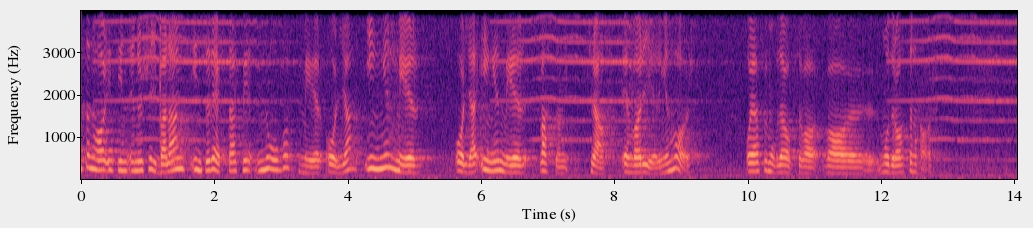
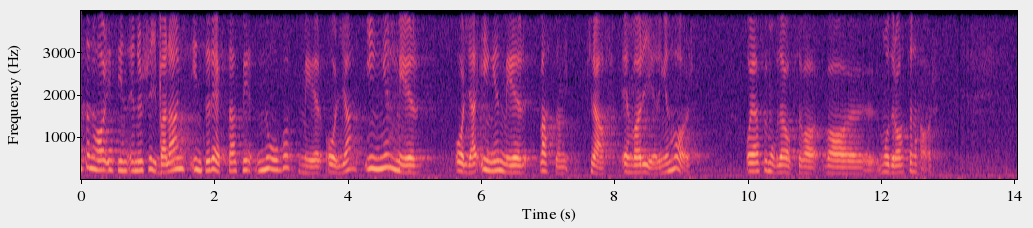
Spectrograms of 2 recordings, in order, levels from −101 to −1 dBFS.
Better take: second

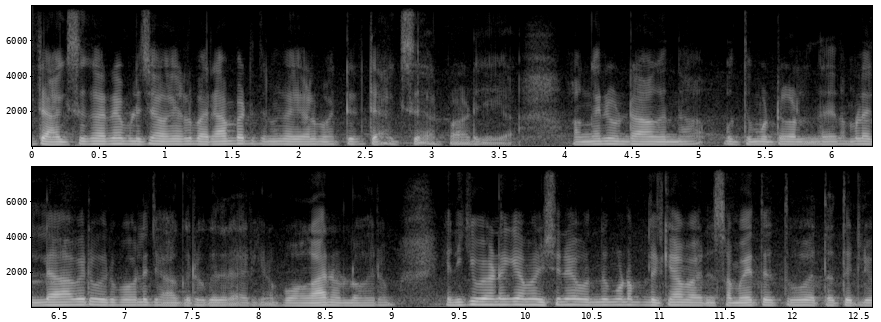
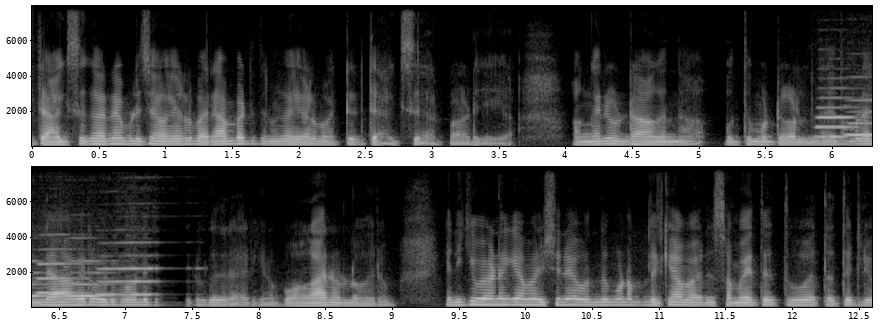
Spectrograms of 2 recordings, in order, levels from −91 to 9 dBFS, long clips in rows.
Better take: first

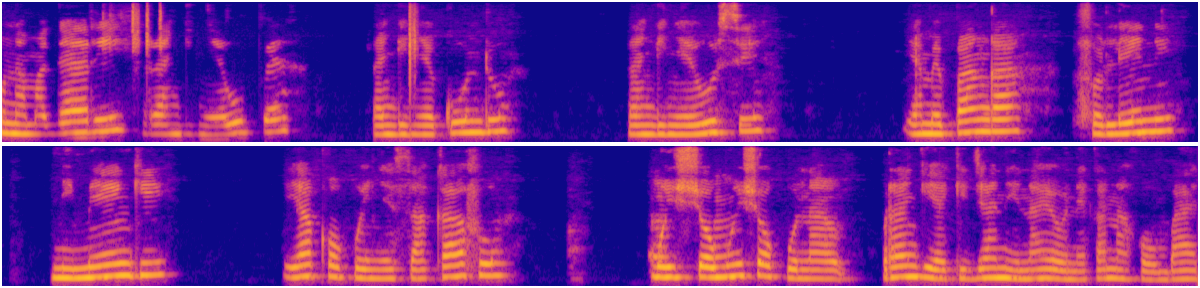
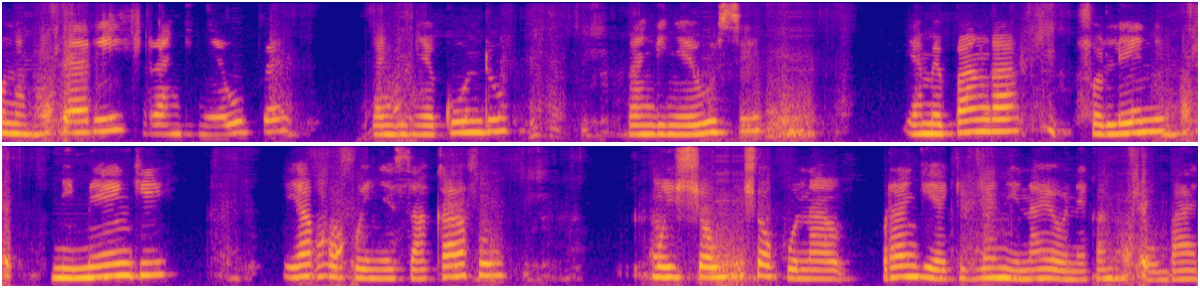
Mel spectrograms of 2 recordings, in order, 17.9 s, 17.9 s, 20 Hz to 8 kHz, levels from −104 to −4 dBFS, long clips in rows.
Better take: first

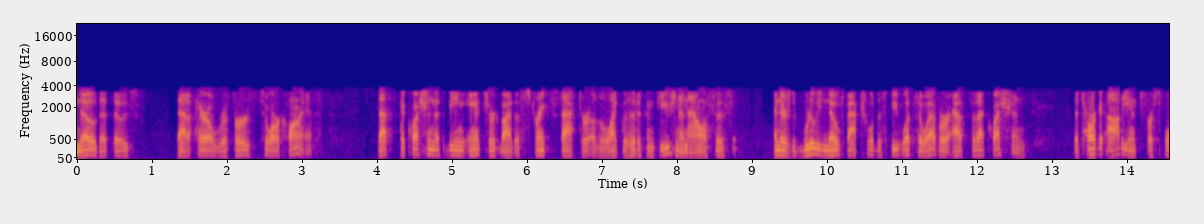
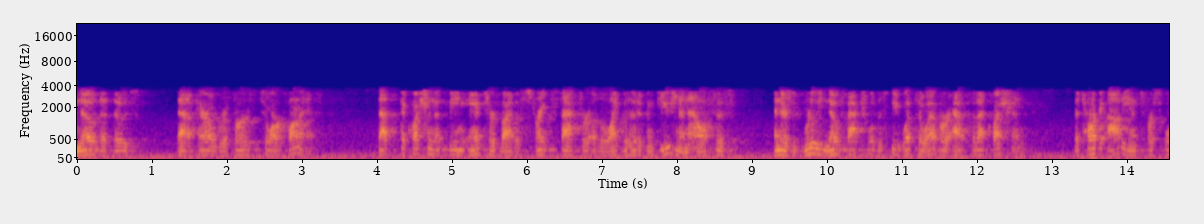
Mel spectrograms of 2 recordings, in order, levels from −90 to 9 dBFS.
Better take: first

